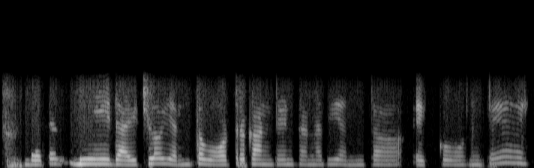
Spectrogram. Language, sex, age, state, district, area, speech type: Telugu, female, 18-30, Telangana, Mancherial, rural, conversation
